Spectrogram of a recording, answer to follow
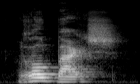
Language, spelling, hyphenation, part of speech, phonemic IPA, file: Dutch, roodbaars, rood‧baars, noun, /ˈroːt.baːrs/, Nl-roodbaars.ogg
- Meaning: a rockfish, fish of the family Sebastidae, in particular of the genus Sebastes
